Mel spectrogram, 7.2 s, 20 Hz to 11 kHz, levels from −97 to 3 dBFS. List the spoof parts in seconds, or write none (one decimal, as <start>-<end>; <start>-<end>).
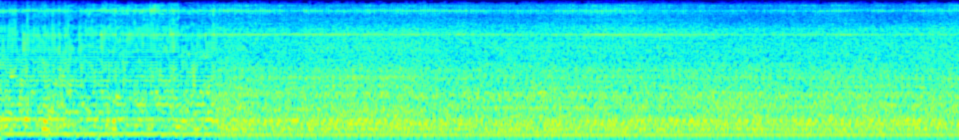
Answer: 0.0-1.6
